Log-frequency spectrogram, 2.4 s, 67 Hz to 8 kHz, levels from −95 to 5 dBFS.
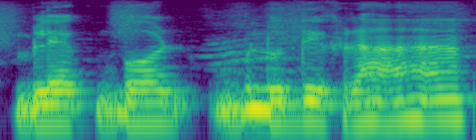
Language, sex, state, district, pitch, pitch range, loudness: Hindi, male, Bihar, Patna, 130 Hz, 120-140 Hz, -14 LUFS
